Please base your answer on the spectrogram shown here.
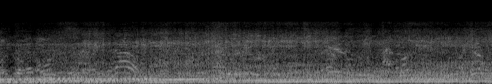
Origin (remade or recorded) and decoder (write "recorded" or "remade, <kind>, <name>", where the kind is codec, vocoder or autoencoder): remade, autoencoder, DAC-VAE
